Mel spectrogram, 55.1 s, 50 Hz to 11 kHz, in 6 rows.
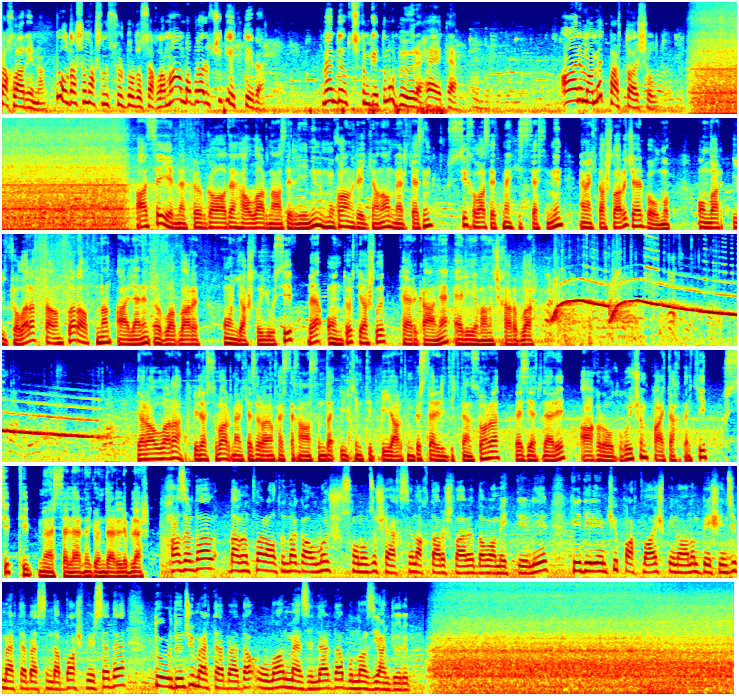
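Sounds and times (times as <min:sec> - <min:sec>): crane engine running: 0:08.6 - 0:12.1, 0:51.2 - 0:55.0
emergency vehicle siren: 0:25.0 - 0:29.2, 0:51.3 - 0:55.0.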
